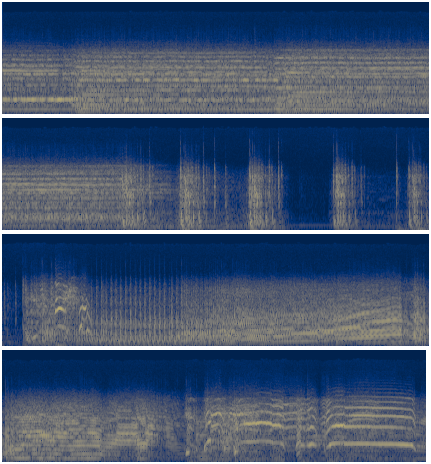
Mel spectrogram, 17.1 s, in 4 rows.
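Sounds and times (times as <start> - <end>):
small car engine speeding away: 9.5 - 14.6.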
